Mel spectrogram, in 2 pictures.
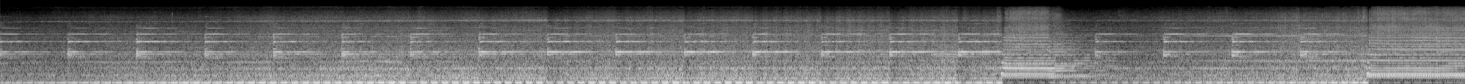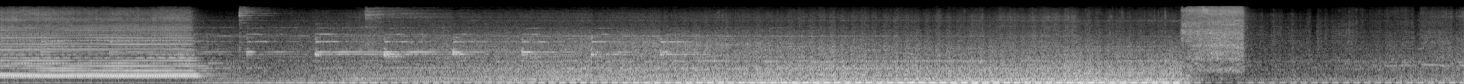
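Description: CSX EMD SD40-3 diesel locomotive passing close with its engine rumbling and a bell-like ringing repeating evenly, its horn blowing a short blast about ten seconds in and a longer blast of about three seconds a few seconds later. Near the end the locomotives are past and the sound drops to the quieter rolling of freight cars.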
